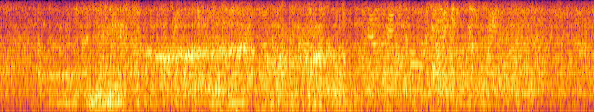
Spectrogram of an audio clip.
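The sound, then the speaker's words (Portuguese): A single car rolls past on an otherwise empty street in Piedade, its steady engine and tire rumble holding at a moderate level throughout while voices talk over it. “Não, tá vazio, não tem mais ninguém, só tem um carro passando.”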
